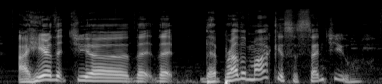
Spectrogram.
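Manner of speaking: loud, high attempted Scottish accent. In a scene, greeting someone sent by brother marcus, in an attempted scottish accent. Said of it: "I was trying to go for a Scottish accent".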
